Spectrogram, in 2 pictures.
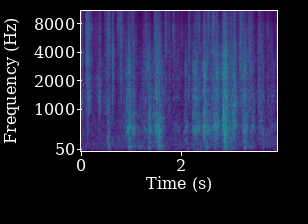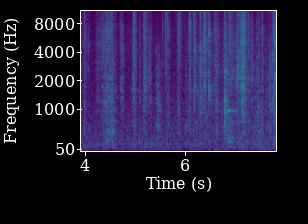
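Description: Foil wrapper of a Topps Opening Day baseball card pack crinkling and tearing as it is pulled open by hand: a run of irregular crackles.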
